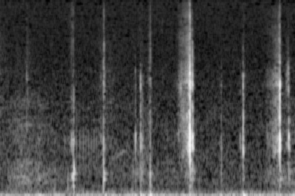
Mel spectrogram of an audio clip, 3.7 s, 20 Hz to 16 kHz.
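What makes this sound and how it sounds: A fingernail taps and scratches on a medium clear plastic hand sanitizer pump bottle filled with gel, close to the mic. Several short, dry, irregular clicks and scrapes sit over a quiet background. The louder taps are sharp and bright, centred around 1.1 kHz, and stop instantly with no ring.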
